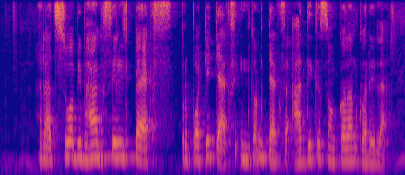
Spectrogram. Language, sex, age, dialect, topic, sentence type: Bhojpuri, female, 18-24, Southern / Standard, banking, statement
